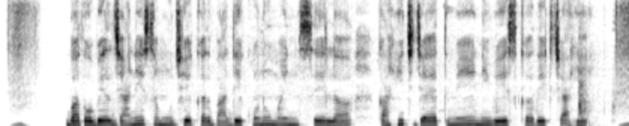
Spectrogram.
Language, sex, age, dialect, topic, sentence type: Chhattisgarhi, female, 18-24, Northern/Bhandar, banking, statement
